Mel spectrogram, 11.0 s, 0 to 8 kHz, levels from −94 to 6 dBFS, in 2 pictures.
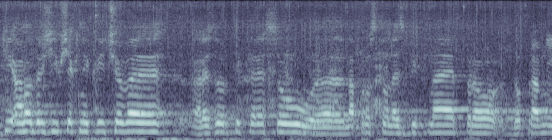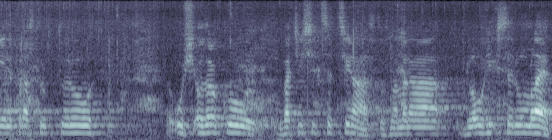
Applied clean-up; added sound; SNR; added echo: none; Frying (food); 16 dB; reverberation time 0.5 s.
